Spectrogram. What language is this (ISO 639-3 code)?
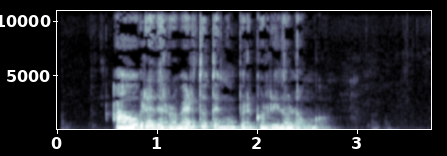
glg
